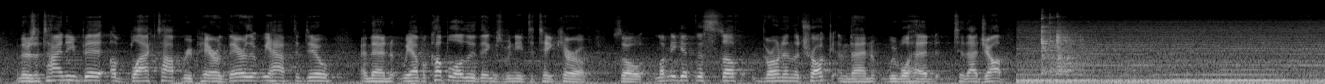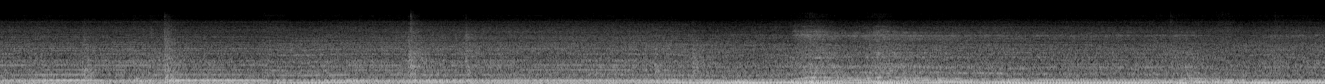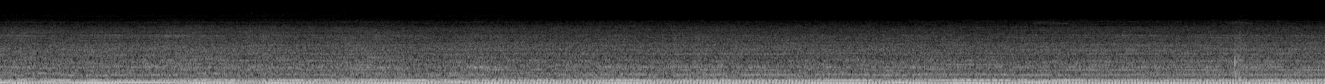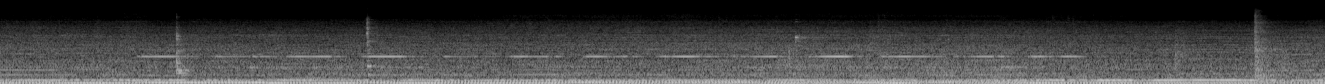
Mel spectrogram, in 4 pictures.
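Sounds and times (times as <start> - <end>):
truck engine droning: 0.0 - 53.0
backup alarm beeping: 40.2 - 50.7.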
